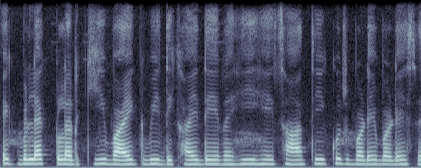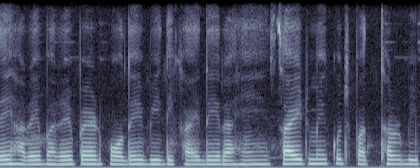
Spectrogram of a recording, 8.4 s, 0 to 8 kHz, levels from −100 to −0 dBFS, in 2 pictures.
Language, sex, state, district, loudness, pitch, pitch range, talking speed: Hindi, female, Maharashtra, Dhule, -22 LUFS, 200 Hz, 195-210 Hz, 190 wpm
